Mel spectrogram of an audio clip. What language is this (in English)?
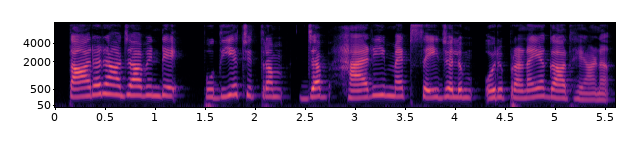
Malayalam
